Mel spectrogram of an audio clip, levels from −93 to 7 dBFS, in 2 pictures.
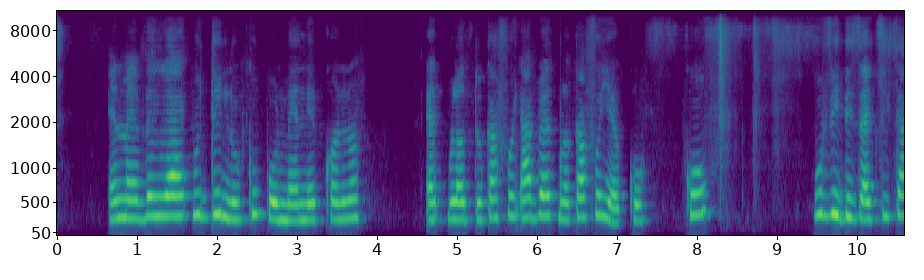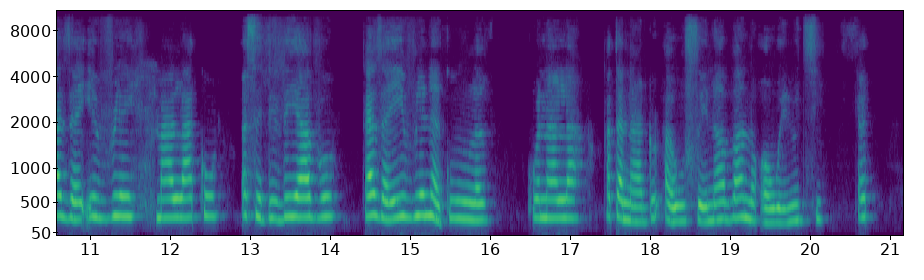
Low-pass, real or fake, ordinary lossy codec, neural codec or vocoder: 9.9 kHz; fake; AAC, 48 kbps; codec, 24 kHz, 0.9 kbps, WavTokenizer, small release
